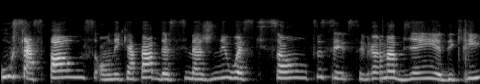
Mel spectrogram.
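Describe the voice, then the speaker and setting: A woman with a Quebec accent projects a raised voice with a bright, sharp tone. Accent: Québécois. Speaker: podcast host. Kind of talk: casual chat. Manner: halting, many fillers and repetitions.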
